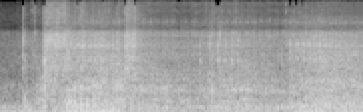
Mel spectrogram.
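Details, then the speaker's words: Old-model Pleasure scooter after engine repair (new valves, valve guide O-ring, piston rings) for no-start and low compression: short crank, then catches straight away and settles into an even buzzing idle; starts cleanly. "देख पा रहे हैं गाड़ी start हो गया बिल्कुल सही तरीके से। गाड़ी में कोई दिक्कत नहीं है।"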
